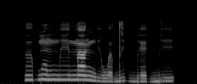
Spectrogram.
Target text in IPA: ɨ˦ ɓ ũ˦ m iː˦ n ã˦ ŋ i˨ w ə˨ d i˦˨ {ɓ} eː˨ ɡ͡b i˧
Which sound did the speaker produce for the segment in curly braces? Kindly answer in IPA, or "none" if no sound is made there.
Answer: ɡ͡b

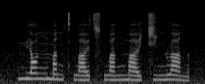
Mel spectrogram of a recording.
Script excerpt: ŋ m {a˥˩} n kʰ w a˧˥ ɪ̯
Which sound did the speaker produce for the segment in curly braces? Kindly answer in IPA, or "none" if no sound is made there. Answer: a˥˩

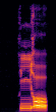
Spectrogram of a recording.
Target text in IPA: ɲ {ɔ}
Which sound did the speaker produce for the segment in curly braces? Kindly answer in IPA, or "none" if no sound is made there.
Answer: ɔ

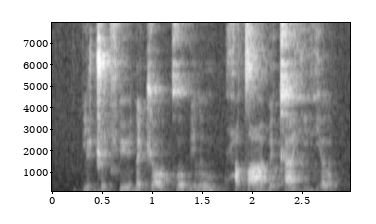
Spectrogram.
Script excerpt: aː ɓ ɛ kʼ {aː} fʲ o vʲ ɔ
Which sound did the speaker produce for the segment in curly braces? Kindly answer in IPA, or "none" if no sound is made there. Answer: aː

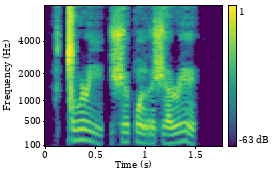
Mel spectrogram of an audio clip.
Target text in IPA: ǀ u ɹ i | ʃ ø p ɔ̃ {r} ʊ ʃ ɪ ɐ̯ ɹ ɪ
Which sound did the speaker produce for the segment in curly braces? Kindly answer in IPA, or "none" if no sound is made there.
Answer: r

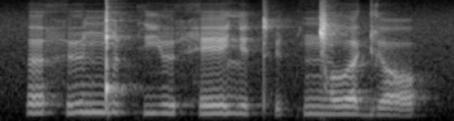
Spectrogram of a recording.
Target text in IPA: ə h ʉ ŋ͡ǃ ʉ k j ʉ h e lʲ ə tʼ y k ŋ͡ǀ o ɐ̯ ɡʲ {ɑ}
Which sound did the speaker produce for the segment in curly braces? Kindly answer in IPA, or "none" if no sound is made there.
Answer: ɔ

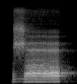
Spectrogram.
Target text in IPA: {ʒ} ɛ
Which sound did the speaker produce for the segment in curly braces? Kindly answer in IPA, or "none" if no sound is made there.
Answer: ʒ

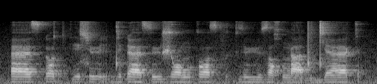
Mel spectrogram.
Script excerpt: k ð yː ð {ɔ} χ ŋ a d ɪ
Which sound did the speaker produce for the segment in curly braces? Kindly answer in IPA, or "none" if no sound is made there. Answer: ɔ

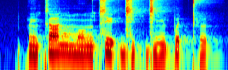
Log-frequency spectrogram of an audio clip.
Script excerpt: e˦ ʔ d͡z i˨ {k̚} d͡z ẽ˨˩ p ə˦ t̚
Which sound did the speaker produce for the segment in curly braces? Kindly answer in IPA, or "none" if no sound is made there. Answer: k̚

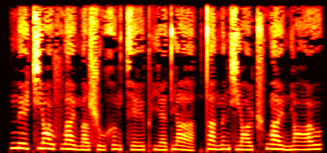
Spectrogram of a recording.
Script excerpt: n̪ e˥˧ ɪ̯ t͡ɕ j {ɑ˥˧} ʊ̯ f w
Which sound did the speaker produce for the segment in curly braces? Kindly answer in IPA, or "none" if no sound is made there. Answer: ɑ˥˧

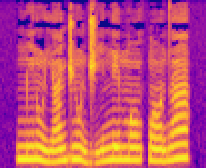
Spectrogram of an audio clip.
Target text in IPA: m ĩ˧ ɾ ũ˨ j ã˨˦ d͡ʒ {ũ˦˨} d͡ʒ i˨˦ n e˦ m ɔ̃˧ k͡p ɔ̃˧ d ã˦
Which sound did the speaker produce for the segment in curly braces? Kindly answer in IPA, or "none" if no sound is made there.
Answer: ũ˦˨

